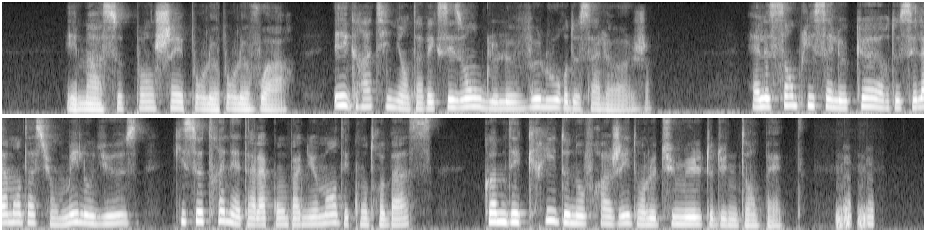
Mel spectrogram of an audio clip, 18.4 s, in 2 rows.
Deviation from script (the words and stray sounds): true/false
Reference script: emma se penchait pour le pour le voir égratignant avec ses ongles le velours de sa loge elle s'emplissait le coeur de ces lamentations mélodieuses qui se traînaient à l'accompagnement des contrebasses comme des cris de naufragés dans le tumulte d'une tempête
true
